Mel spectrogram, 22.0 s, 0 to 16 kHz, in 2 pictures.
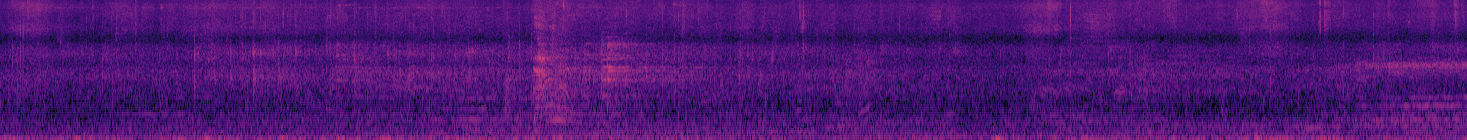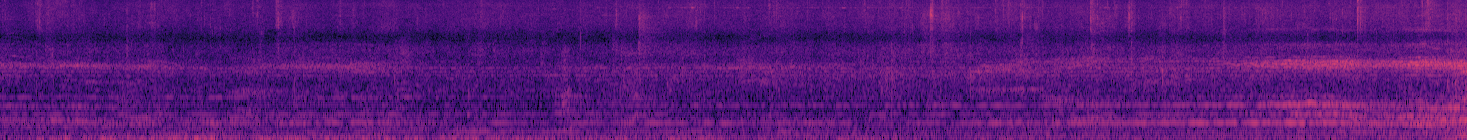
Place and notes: Marienplatz, 慕尼黑德國 - soundwalk
walking out of the platz, Street music, Tourists and pedestrians
Munich, Germany, 11 May 2014, 12:22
